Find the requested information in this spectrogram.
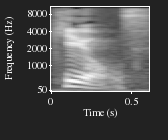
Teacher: Y no se escucha una E antes de la S.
